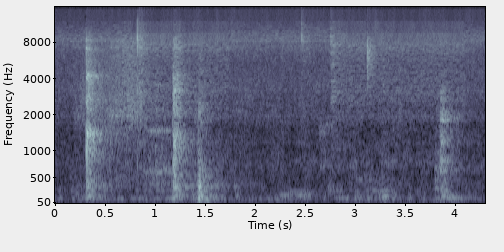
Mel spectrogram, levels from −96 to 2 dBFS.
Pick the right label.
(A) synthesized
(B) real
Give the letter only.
B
